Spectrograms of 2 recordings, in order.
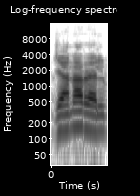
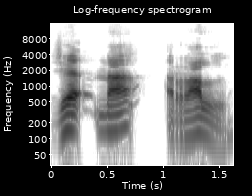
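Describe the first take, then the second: First: The last syllable has an 'e' vowel. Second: The last syllable has an 'a' vowel. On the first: The speaker calls it wrong. "যদিও আমরা জেনারেল বলি" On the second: The speaker calls it right. "আইপিএতে দেখা যাচ্ছে জেনারাল"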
